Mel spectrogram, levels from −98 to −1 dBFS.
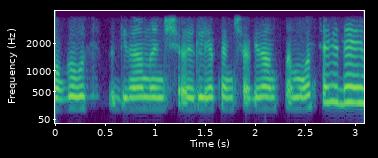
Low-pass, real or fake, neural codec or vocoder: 3.6 kHz; real; none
